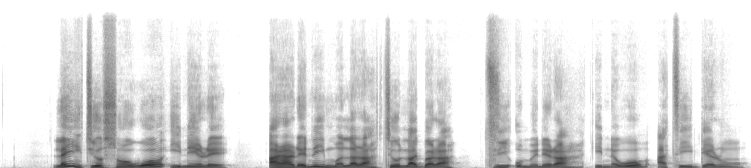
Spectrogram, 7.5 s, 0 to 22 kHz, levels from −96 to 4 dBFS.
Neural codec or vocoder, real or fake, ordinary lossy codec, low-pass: autoencoder, 48 kHz, 128 numbers a frame, DAC-VAE, trained on Japanese speech; fake; none; 19.8 kHz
